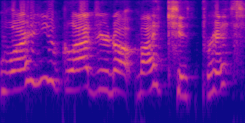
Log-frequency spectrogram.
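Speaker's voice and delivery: very high, scary, scolding mother voice. Speaking to another speaker on the show, terrifying mom voice. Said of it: "terrifying mom voice you're using there".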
